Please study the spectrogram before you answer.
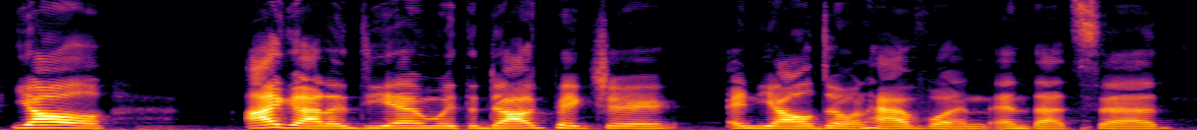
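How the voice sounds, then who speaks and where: Hoarse, giggly woman streamer. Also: mid-range voice, level tone, unhurried, pushed and bright. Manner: giggly, chatty, talks to chat. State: hoarse, partly lost voice. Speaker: streamer host. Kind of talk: casual livestream chat.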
